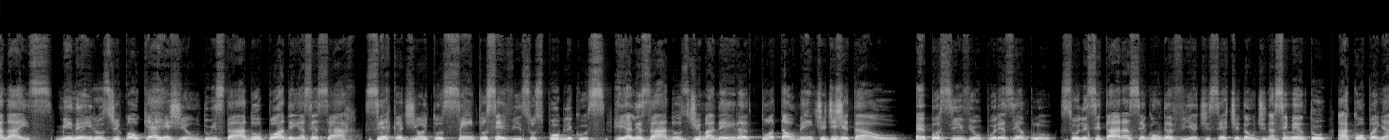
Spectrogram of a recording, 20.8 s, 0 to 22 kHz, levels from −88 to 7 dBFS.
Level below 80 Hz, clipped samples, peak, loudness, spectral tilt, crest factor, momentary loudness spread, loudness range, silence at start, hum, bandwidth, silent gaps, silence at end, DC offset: -42 dBFS; under 0.1%; -4 dBFS; -16 LUFS; -5.5 dB/octave; 12 dB; 7 LU; 1 LU; 0 s; none; 17 kHz; none; 0 s; under 0.1%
